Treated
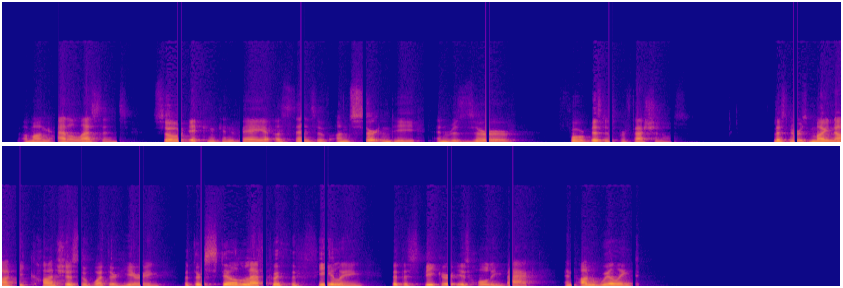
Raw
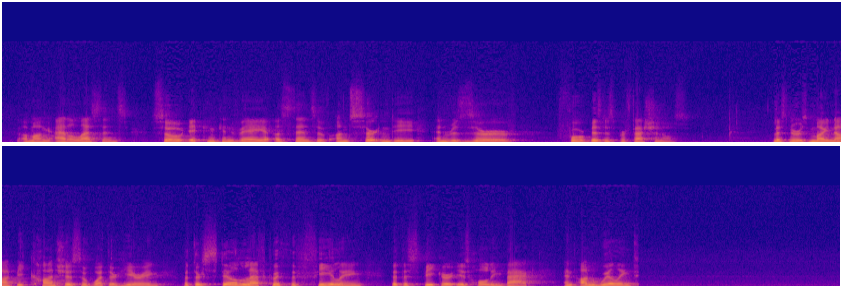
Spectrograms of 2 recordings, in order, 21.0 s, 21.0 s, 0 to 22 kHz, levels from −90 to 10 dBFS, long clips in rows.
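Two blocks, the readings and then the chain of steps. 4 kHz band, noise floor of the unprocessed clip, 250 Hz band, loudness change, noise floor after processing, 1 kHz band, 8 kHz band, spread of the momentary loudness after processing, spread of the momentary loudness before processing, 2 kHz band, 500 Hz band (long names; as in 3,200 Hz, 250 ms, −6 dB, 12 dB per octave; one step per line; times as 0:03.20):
+4.0 dB, −63 dBFS, +3.0 dB, +3.5 dB, below −85 dBFS, +3.5 dB, can't be measured, 16 LU, 11 LU, +3.0 dB, +4.0 dB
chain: regular buffer underruns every 0.77 s, samples 2,048, zero, from 0:00.65
multiband upward and downward expander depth 100%
level +2 dB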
